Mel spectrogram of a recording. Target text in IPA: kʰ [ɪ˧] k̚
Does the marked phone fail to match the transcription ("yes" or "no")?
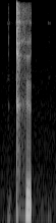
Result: no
